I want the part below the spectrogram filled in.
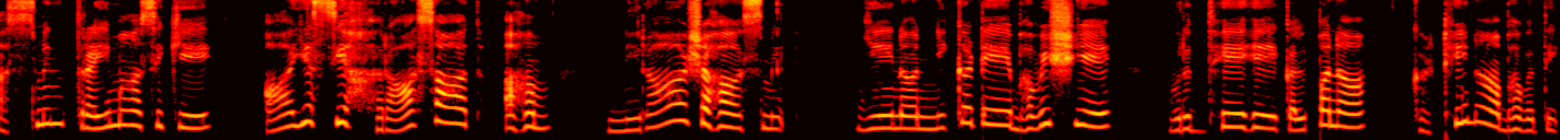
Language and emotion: Sanskrit, sad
